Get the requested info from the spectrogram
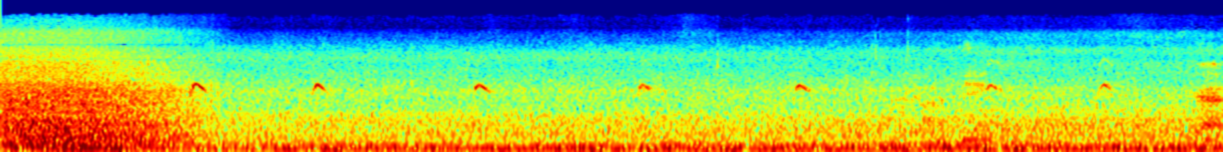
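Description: A rushing mountain stream that fades out about a second in, then a bird's short high call repeated about once a second.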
